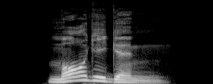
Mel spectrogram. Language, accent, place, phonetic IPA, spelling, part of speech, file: German, Germany, Berlin, [ˈmɔʁɡɪɡn̩], morgigen, adjective, De-morgigen.ogg
- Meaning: inflection of morgig: 1. strong genitive masculine/neuter singular 2. weak/mixed genitive/dative all-gender singular 3. strong/weak/mixed accusative masculine singular 4. strong dative plural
